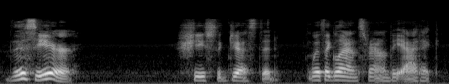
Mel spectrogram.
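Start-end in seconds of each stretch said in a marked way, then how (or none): none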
